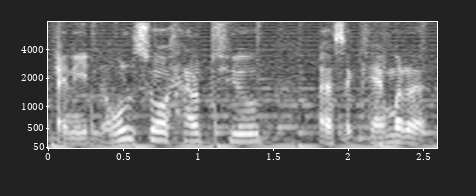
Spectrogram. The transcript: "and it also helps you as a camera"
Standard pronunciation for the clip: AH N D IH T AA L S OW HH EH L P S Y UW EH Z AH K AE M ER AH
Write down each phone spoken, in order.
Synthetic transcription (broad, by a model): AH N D IH T AA L S OW HH EH L P S Y UW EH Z AH K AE M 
